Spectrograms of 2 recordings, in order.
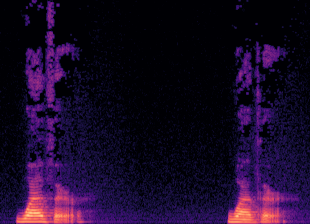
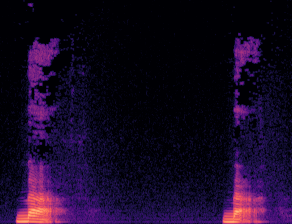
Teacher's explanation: voiced TH is softer, more like a D, whereas unvoiced TH is a harder sound.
